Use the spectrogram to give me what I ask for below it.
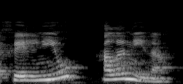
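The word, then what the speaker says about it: fenilalanina: de Biologia é a fenil-alanina apesar de estudar gente escrever o nome tudo junto a gente pronuncia fenil-alanina tá então é existe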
